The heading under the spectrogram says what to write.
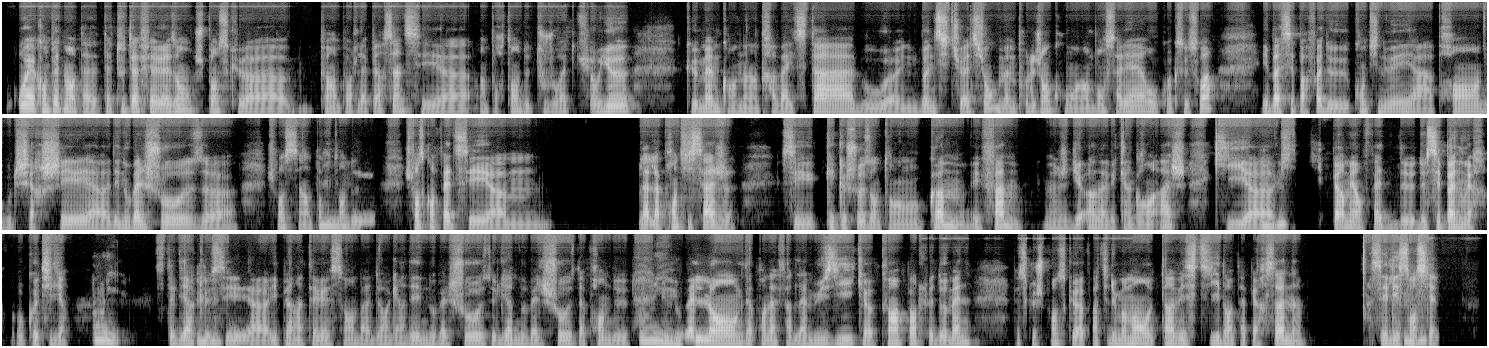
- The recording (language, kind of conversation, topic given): French, podcast, Peux-tu nous raconter un moment où ta curiosité a tout changé dans ton apprentissage ?
- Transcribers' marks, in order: stressed: "qu'homme"; stressed: "s'épanouir"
